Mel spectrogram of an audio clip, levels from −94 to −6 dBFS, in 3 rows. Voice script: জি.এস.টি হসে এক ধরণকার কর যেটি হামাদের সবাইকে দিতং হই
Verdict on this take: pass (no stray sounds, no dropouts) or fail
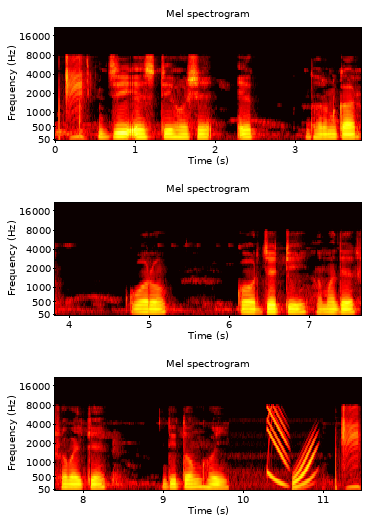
fail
